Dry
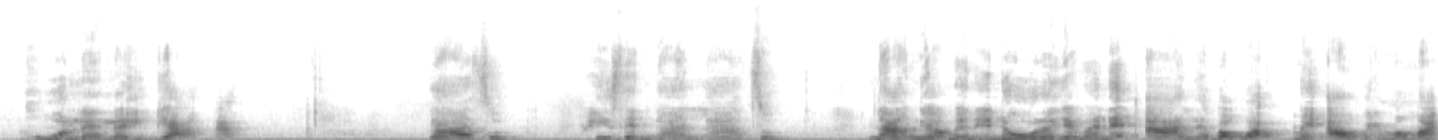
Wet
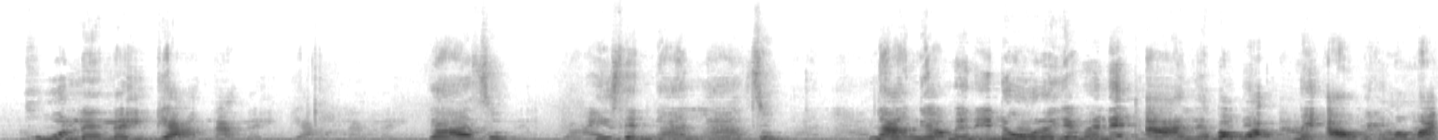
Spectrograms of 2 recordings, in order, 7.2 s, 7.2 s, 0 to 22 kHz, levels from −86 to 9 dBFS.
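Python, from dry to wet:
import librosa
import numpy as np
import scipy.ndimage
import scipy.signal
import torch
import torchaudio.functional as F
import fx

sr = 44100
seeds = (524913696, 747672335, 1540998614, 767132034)

y = fx.echo_feedback(x, sr, ms=666, feedback_pct=56, wet_db=-20)
y = F.gain(torch.from_numpy(y), 6.5).numpy()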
